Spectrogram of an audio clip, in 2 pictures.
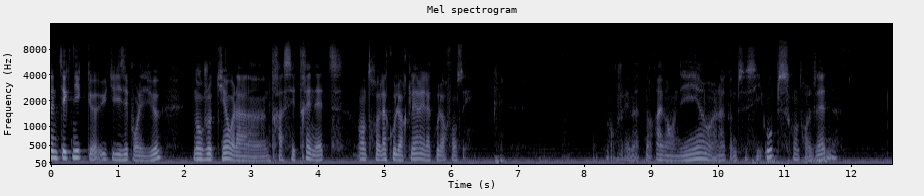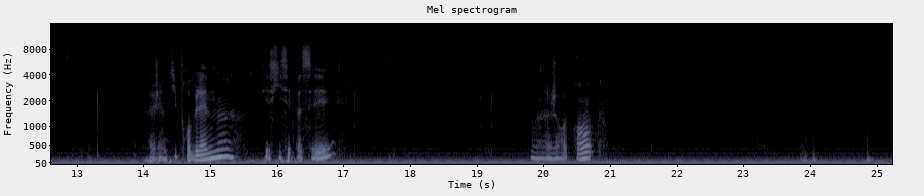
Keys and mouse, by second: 6.1 click, 6.8 KP_Subtract, 7.5 click, 9.2-10.4 drag, 11.6 ctrl+z, 12.6-13.8 drag, 14.7 ctrl+click, 15.2 ctrl+z, 17.2-18.3 drag, 18.7-19.7 drag, 20.1-21.2 drag, 22.0-25.2 drag.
